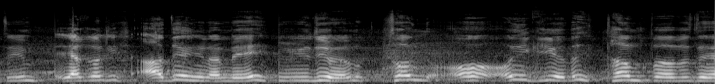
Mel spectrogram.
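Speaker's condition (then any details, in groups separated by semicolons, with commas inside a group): Cerebral palsy; age 27; began speaking gradually as child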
